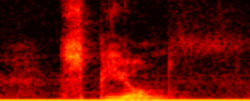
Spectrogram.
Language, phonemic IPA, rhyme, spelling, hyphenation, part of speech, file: Dutch, /piˈɔn/, -ɔn, pion, pi‧on, noun, Nl-pion.ogg
- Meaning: 1. pawn 2. piece, pawn (generic player piece in boardgames resembling the pawn in chess) 3. pawn (someone without control; one who is (easily) manipulated)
